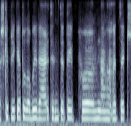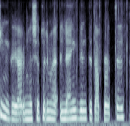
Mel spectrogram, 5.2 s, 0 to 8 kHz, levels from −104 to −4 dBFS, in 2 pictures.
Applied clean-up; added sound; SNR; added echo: neural diffusion model UNIVERSE++.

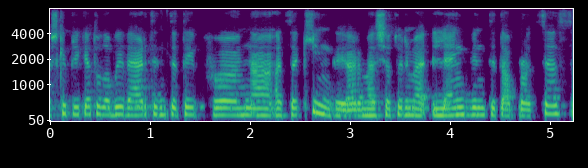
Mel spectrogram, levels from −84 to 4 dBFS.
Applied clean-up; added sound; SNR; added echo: none; none; none; none.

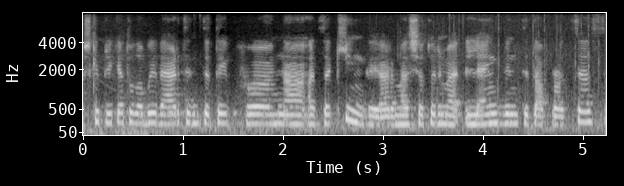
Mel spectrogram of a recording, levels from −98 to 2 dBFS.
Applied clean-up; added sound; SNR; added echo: none; Boom; 18 dB; none.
